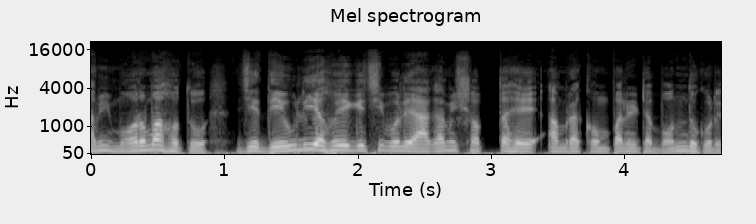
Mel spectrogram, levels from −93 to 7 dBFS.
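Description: No technical faults can be heard in this recording.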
